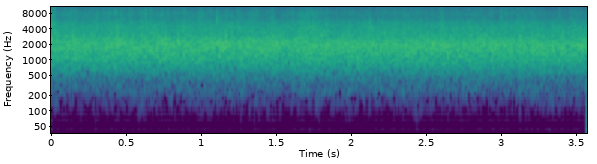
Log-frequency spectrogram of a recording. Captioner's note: applause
